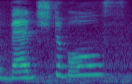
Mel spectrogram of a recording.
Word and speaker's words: vegetables: So we say vegetables in Texas without hearing this E here.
